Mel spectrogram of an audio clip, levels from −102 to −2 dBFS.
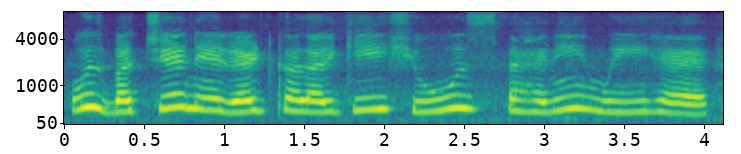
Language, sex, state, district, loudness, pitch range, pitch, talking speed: Hindi, female, Jharkhand, Palamu, -15 LUFS, 255-320 Hz, 280 Hz, 145 wpm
